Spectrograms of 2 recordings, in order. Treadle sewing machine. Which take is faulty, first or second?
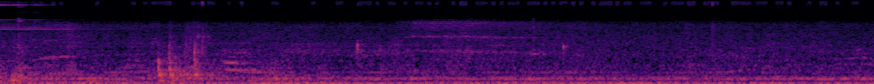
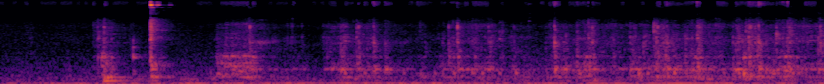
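first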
